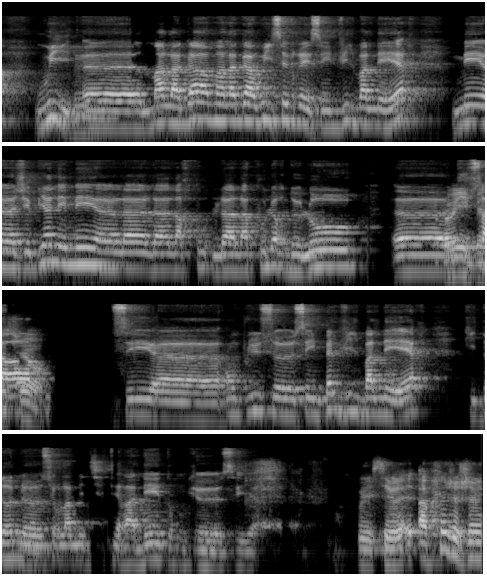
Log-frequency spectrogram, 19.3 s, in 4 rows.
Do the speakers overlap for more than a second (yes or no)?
no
